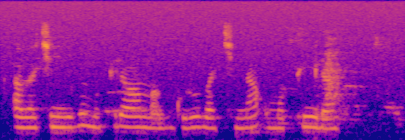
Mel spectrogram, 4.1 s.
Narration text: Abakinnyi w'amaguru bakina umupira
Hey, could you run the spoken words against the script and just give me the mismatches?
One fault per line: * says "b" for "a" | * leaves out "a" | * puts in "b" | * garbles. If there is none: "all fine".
* puts in "b'umupira"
